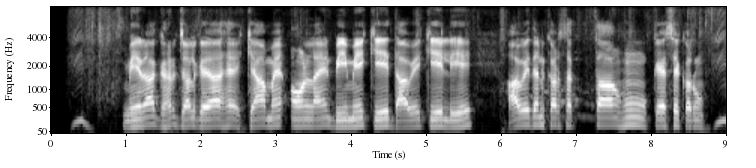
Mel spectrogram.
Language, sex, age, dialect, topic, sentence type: Hindi, male, 36-40, Garhwali, banking, question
